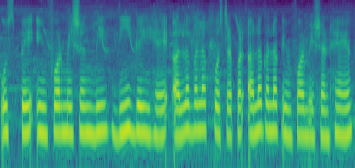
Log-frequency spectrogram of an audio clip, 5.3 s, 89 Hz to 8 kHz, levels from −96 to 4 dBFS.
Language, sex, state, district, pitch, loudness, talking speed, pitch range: Hindi, female, Chhattisgarh, Sukma, 235 Hz, -13 LUFS, 135 wpm, 220-240 Hz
